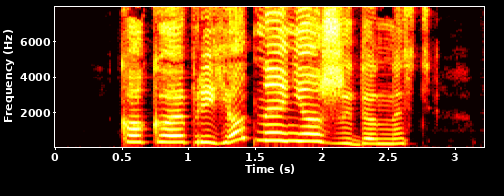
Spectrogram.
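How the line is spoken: Cooing. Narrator (Russian): проворковала

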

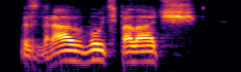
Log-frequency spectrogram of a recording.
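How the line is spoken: Drawling. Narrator (Russian): протянул карагаш

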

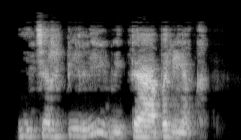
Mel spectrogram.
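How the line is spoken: Grumbling. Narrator (Russian): ворчал Мятников

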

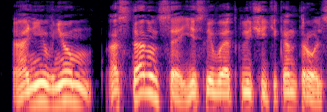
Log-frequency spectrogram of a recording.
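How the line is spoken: Plain. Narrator (Russian): спросил Дрейк

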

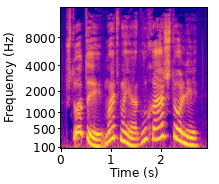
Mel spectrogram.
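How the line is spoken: Shouting. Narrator (Russian): закричала графиня

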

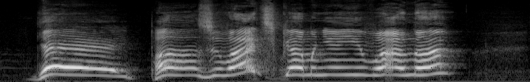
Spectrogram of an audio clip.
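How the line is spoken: Hurried shout. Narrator (Russian): Царь поспешно закричал

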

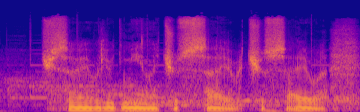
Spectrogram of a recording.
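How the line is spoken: Mother mumbling. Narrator (Russian): бормочет мать

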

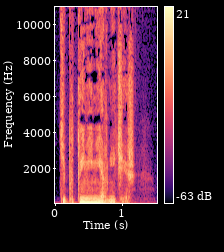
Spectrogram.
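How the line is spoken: Grumbled. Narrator (Russian): буркнул Пригоршня

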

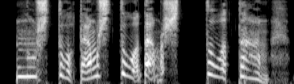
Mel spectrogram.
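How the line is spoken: Girls hissing all around. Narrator (Russian): зашипели со всех сторон девчонки

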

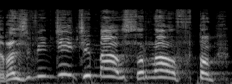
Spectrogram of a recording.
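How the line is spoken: Shrill squeal. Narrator (Russian): взвизгнул он

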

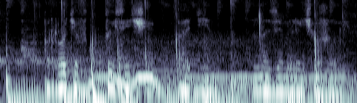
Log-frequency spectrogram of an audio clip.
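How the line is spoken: Quiet whisper. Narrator (Russian): негромко прошептал

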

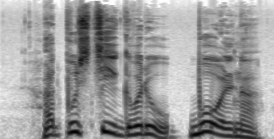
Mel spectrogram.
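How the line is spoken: Shout. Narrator (Russian): крикнул Алексей

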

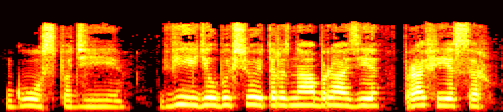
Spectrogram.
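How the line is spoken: Moan. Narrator (Russian): простонал Степан

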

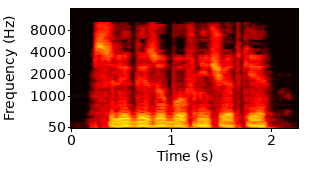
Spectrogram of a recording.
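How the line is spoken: Mutter. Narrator (Russian): пробормотал он

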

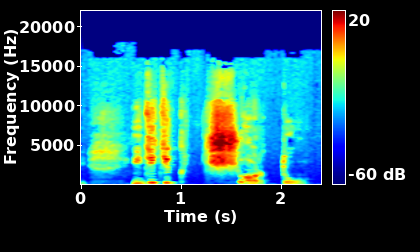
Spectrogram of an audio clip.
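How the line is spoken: Shouting. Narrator (Russian): закричала она

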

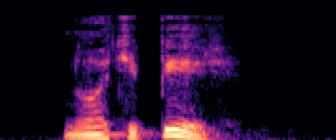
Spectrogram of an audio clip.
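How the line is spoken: Sad, smiling. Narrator (Russian): грустно улыбнулся

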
